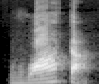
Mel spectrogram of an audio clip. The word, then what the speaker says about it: Vata: the queen of doshas Vata water v-a-t-a first a is a long a second a is a short a so what what in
